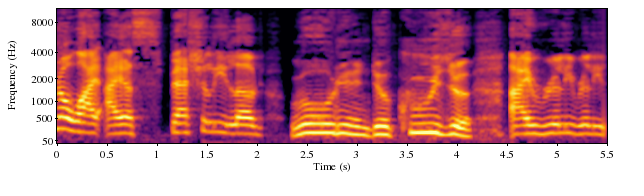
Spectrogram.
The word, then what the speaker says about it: Ronan: It's pronounced Ronan.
